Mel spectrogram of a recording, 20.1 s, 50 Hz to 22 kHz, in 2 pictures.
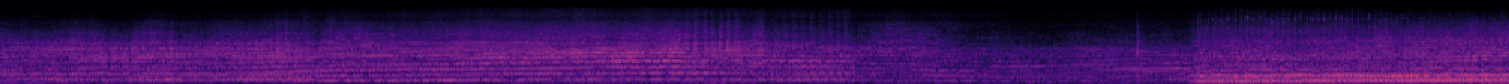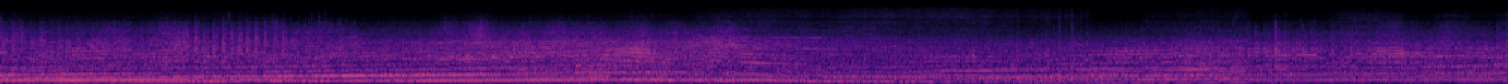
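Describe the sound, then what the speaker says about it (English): Legends race cars at Charlotte Motor Speedway roar past coming off turn two. Several engines drone loudly and continuously, rising and falling in pitch as they accelerate, with no voices over them. "Cars making their way off turn number 2."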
